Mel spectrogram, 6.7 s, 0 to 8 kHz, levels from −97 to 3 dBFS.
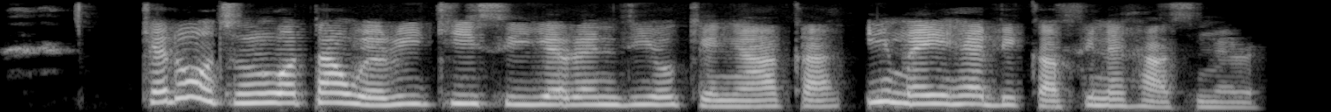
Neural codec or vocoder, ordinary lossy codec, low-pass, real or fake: vocoder, 44.1 kHz, 128 mel bands every 256 samples, BigVGAN v2; AAC, 32 kbps; 7.2 kHz; fake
